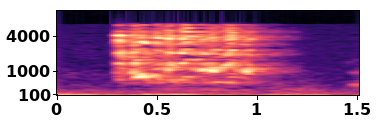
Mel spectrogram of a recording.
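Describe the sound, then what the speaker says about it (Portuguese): A single synthetic turkey gobble from a sound-effects app, a loud warbling burst lasting about a second over a faint steady hum, with no talk. "Peru,"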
